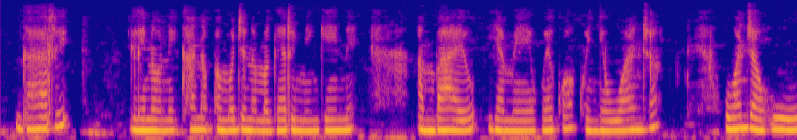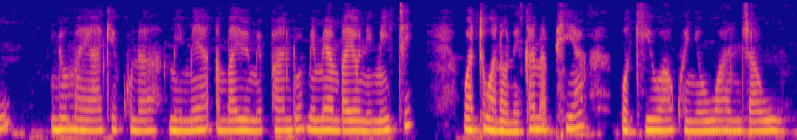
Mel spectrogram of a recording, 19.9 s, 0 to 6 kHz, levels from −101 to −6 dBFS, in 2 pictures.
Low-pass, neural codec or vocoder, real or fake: 5.4 kHz; none; real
